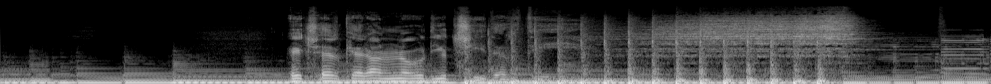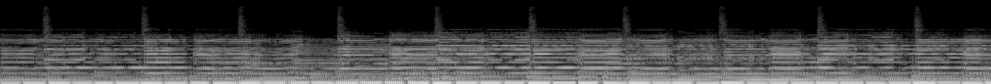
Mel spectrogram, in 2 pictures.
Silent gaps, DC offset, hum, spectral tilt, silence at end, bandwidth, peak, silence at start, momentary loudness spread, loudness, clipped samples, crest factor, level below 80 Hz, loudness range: none; under 0.1%; none; -5.5 dB/octave; 0 s; 11 kHz; 0 dBFS; 0 s; 5 LU; -16 LUFS; under 0.1%; 14 dB; -16 dBFS; 3 LU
